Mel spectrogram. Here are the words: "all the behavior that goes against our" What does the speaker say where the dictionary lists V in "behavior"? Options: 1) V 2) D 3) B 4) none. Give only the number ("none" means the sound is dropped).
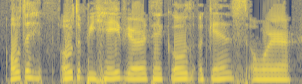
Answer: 1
